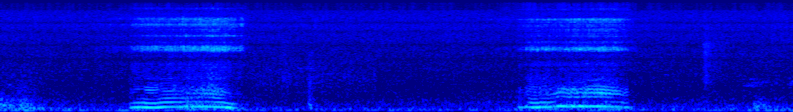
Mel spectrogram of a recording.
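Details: Deep-sleep snoring of a sleeper, recorded by a partner.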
